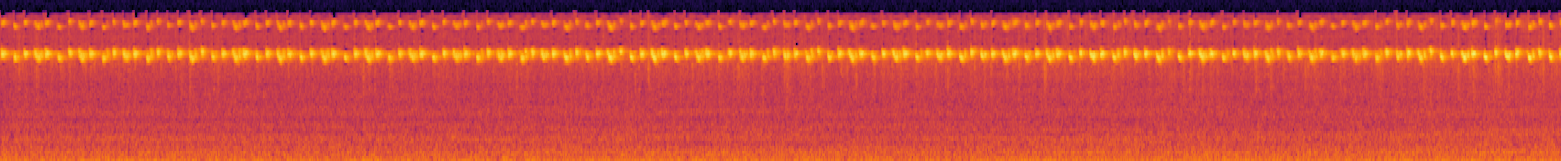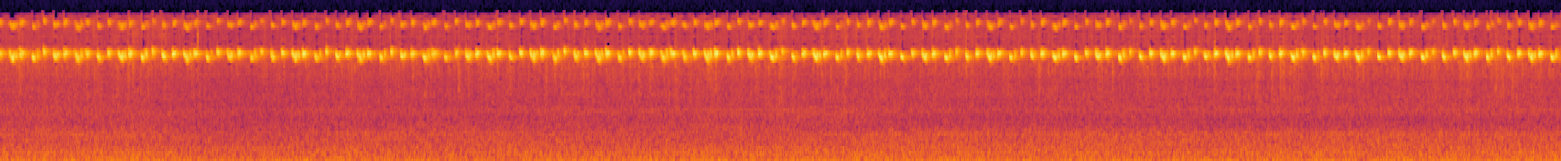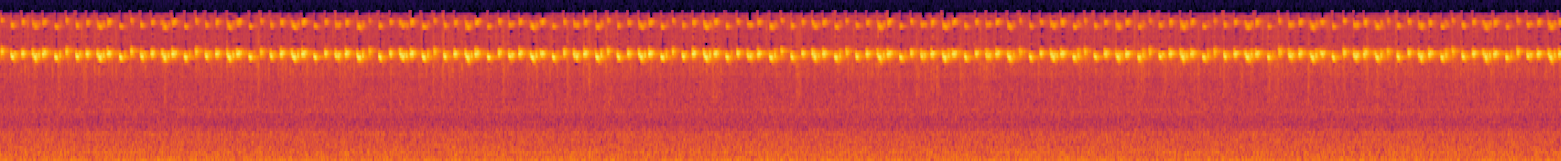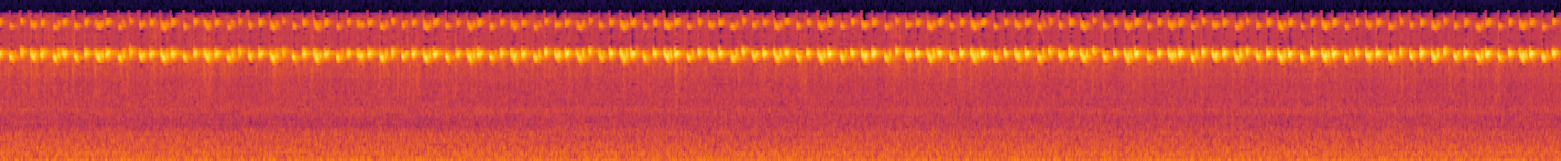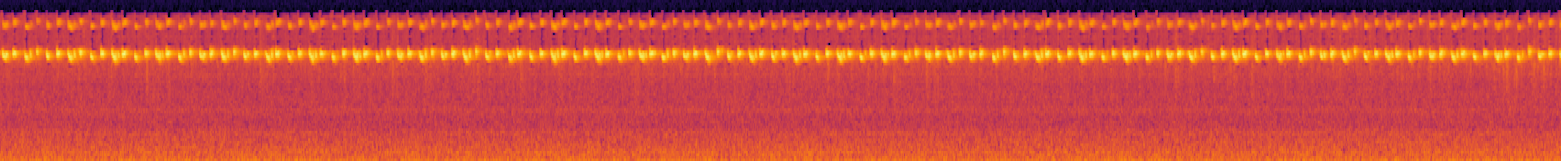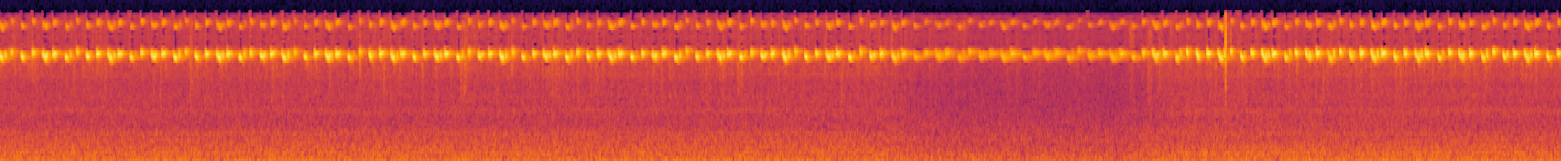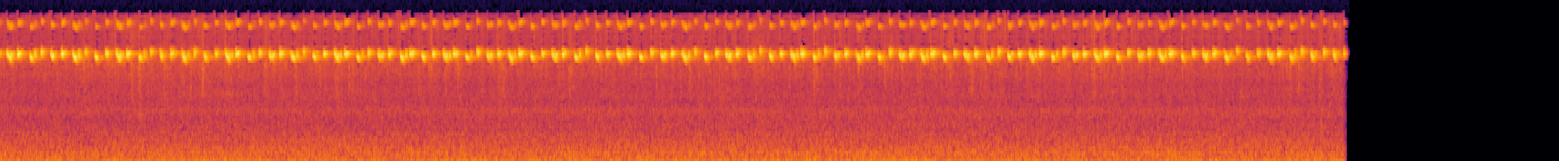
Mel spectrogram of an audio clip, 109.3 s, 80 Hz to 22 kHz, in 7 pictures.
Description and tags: Industrial fan 3
Big industrial fan recorded by Lily Kinner.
